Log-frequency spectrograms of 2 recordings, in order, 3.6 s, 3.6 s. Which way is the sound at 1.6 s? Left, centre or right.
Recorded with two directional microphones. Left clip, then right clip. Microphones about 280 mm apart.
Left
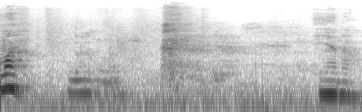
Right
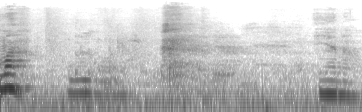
Centre.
